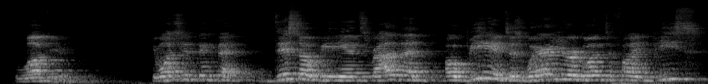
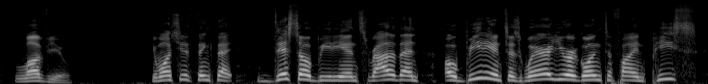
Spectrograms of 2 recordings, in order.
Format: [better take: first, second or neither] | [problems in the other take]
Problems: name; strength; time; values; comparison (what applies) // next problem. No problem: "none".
second | off-mic speech; far // room echo; noticeable; dies away in 0.7 s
